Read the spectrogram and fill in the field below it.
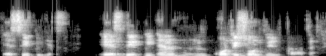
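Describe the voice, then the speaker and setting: A man's voice: on the high side, sing-song, a little slow, gravelly, mellow, slightly rough. A man teaching a nursing class, quizzing students and often answering his own questions, repeating each term several times. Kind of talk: classroom lecture.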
